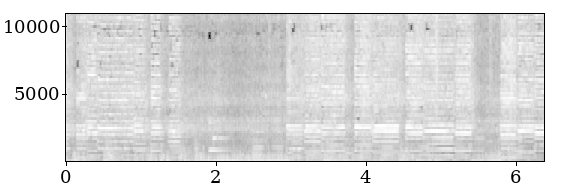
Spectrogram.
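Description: Mercedes-Benz coach sounding its melodic multi-tone air horn, a tune of stepped notes played in two runs with a short break between them, over the steady rumble of its engine.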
